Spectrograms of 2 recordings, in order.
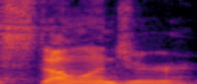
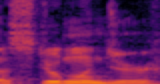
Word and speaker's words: Stuhlinger: how to pronounce it i say i say stu linger yeah that's kind of that's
